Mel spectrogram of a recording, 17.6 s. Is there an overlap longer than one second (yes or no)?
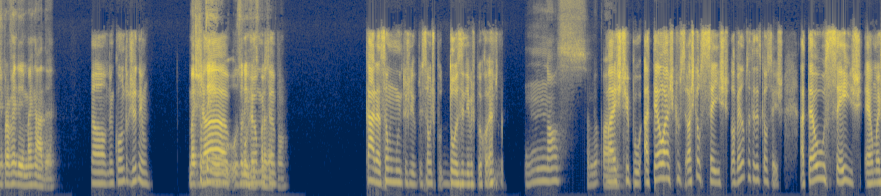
yes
